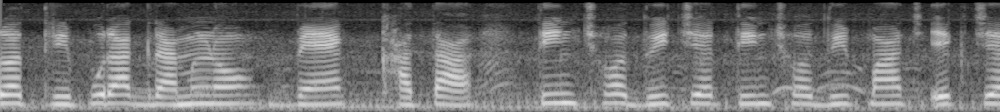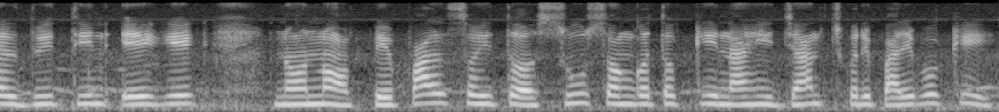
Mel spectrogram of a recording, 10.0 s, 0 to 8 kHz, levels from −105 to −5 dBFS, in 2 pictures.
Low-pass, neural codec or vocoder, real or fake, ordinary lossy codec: 7.2 kHz; none; real; none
